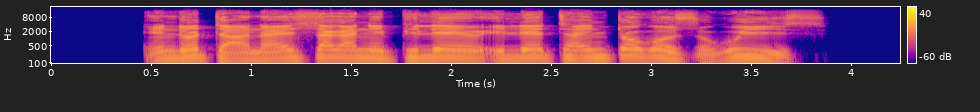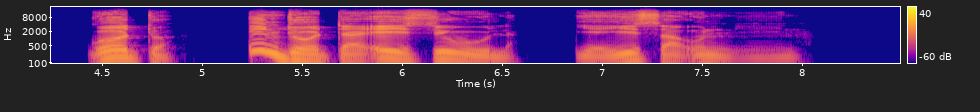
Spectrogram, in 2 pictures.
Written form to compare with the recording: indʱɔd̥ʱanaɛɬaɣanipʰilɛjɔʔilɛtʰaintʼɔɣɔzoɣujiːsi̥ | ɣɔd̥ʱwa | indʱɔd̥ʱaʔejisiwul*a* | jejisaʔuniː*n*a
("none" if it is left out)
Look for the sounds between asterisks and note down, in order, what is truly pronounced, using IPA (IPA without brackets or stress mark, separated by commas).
a, n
